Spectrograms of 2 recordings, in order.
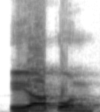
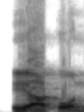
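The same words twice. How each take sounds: The two takes are said the same way.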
